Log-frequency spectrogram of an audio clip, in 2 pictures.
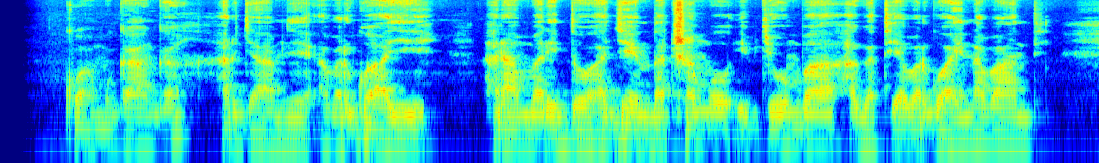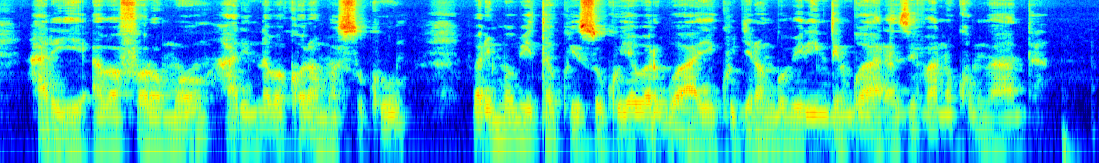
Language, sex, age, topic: Kinyarwanda, male, 18-24, health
